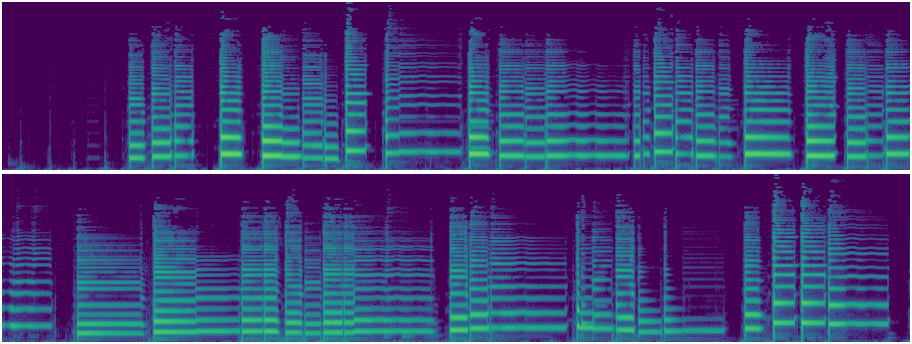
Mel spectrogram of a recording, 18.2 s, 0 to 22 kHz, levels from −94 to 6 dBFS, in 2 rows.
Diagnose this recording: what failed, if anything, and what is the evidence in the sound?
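The damage is at the codec stage, and it sounds like MP3 compression, likely at a low bitrate, something around 48 kbps. It's plainly audible the whole way through the music: the upper detail has that watery, swirly quality where weak frequency components flicker in and out from frame to frame. That happens when the encoder runs out of bits and starts discarding whatever its hearing model treats as expendable.

There's also pre-echo on three sharp attacks, at about 3.43 s, 8.03 s and 16.78 s. Each hit has a short hiss just ahead of it, spreading back 12 to 19 ms, and the attack itself sounds soft. The encoder spread its quantisation noise across the whole transform block. Because the transient landed late in the block, noise sized for the loud hit also filled the quiet moment just before it.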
